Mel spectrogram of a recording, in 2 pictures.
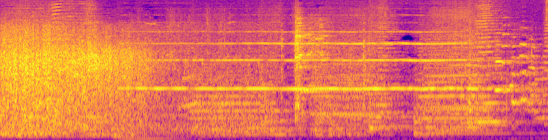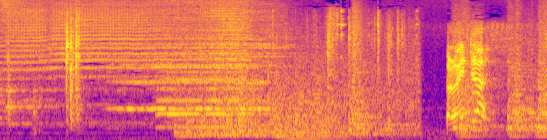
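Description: The noise of a shell explosion dies away over the first second or so, then a dramatic brass-led orchestral film score plays, with a couple of sharp hits along the way.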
